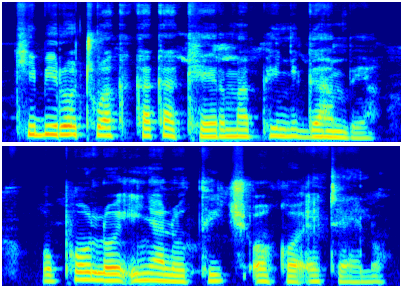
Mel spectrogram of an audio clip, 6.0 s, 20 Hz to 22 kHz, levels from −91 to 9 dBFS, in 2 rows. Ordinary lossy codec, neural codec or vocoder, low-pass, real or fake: none; vocoder, 44.1 kHz, 128 mel bands, Pupu-Vocoder; none; fake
